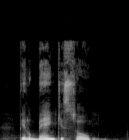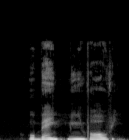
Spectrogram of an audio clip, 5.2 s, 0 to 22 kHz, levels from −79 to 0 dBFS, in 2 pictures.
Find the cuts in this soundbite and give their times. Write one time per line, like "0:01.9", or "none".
0:03.0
